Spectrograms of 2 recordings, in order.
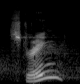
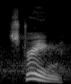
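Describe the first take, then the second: First: The voice rises at the end, like a question. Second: The voice falls at the end, like a statement. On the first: The value may be a string or may be null. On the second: The value is always a string and cannot be null.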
